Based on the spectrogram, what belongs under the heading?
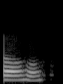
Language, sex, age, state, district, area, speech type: Marathi, female, 30-45, Maharashtra, Akola, urban, conversation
